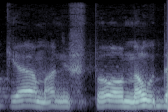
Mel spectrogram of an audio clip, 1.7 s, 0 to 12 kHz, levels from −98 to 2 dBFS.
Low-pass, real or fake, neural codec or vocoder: 10.8 kHz; fake; codec, 24 kHz, 0.9 kbps, WavTokenizer, medium speech release version 1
